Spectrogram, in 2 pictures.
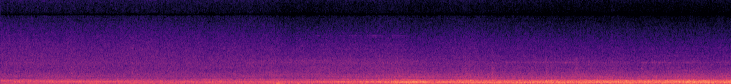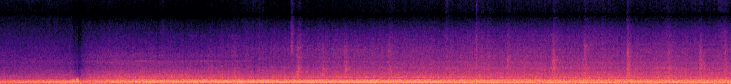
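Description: Diesel-hauled narrow-gauge freight train approaching and passing on a steel girder bridge: the locomotives' engines drone and grow steadily louder, then from about halfway the tank wagons roll by with a steady rumble of wheels and a run of rail clicks.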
